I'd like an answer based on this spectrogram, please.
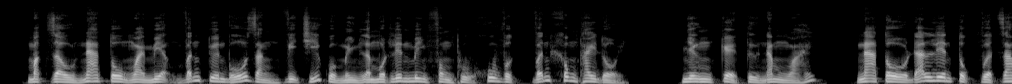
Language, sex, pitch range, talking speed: Vietnamese, male, 105-140 Hz, 215 wpm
